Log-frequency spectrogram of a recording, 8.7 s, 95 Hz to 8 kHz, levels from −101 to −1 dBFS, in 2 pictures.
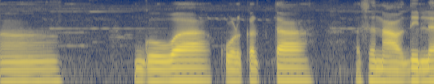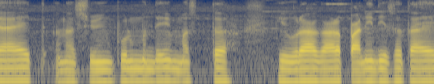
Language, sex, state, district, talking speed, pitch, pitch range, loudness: Marathi, male, Maharashtra, Gondia, 110 wpm, 110 Hz, 105-110 Hz, -20 LUFS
